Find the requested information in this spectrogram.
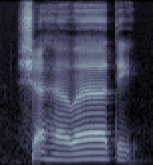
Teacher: واو کے اوپر کھڑی زبر ہے، ایک الف کی مقدار کے برابر کھینچ کر پڑھیں گے۔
